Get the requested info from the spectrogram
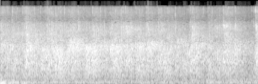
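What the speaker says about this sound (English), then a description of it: "please a round of applause for him" A university audience applauds for the Vice Chancellor, a full, steady roar of clapping from many hands that continues evenly throughout without pause.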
